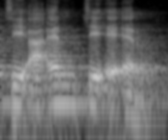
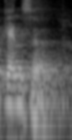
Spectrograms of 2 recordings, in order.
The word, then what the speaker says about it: cancer: menggumpal mengenggumpal menjadi kanser tulisannya c a n c e r orang barat membacanya Cancer orang kita susah menyebut Cancer kenapa nih kanker maka menggumpal dia dalam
